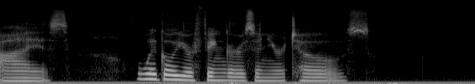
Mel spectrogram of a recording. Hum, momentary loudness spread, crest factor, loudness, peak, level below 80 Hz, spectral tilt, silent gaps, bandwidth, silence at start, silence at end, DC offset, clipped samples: 60 Hz at -40 dBFS; 20 LU; 16 dB; -28 LUFS; -12 dBFS; -40 dBFS; -6 dB/octave; none; 16 kHz; 0 s; 0 s; under 0.1%; under 0.1%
